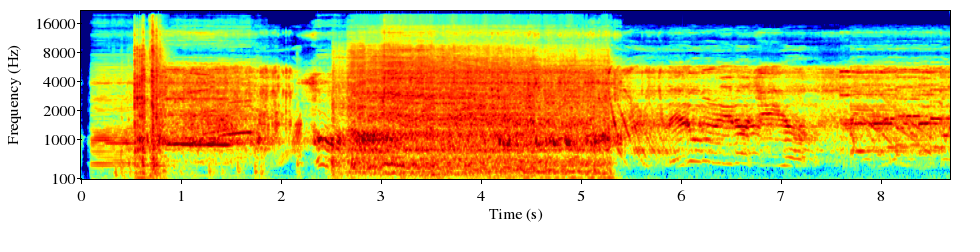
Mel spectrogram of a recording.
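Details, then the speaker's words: Kamen Rider Gaim DX Genesis Driver toy belt: loud, rough gearbox whirring for a few seconds as the handle is cranked in, then stops; gearbox to be removed to fix the noise. "And yeah, so today I'm going to be modding this driver and removing the gearbox in here that's making the obnoxiously loud whirring sound."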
